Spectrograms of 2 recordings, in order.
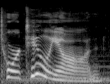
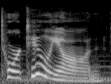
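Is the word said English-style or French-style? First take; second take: English-style; English-style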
